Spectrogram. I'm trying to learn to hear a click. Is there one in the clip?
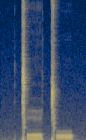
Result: yes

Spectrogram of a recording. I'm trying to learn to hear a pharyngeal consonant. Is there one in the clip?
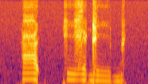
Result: yes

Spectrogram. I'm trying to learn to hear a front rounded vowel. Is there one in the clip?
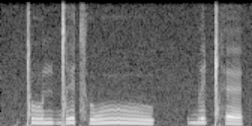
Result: no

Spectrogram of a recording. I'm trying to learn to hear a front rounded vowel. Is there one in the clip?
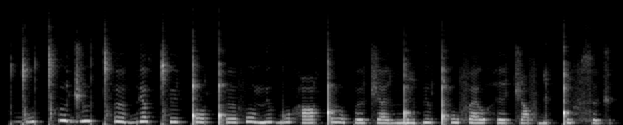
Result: yes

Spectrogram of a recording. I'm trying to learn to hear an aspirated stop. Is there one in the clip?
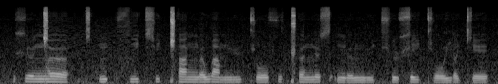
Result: yes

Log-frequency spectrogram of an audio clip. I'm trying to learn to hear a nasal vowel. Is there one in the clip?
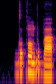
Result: yes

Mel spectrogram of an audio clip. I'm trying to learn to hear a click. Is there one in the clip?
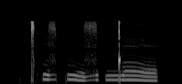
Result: yes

